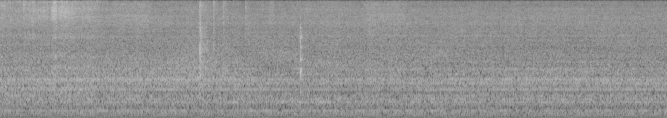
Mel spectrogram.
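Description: Steady mechanical room hum with a constant low drone and even tones. Two faint clicks come about two and a half and nearly four seconds in.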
